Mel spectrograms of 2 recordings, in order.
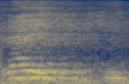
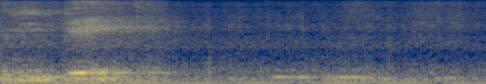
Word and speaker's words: Nike: Es Nike. A ver. Nike, la deidad griega. Las Nike eran diosas de la victoria. Entonces, Nike, ¿no? Solamente que en Estados Unidos le pronuncian Nike, pero en griego es Nike.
